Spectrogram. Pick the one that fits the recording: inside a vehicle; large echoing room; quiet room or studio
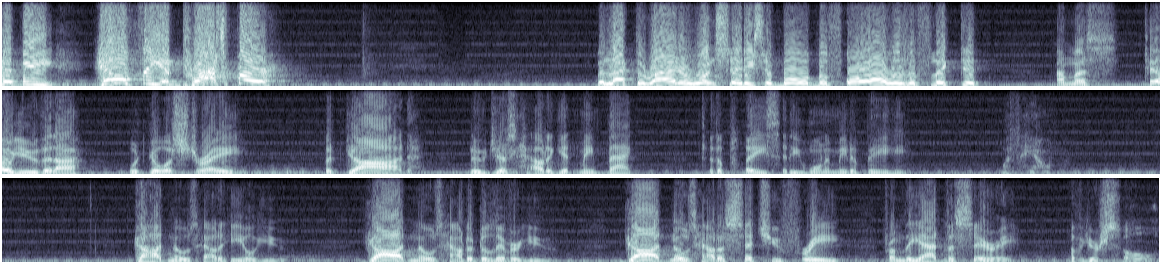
large echoing room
